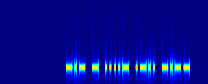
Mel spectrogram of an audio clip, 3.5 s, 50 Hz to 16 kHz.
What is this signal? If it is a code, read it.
Morse code, heard as a keyed tone, about 31 wpm, 700 Hz. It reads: KT4LY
